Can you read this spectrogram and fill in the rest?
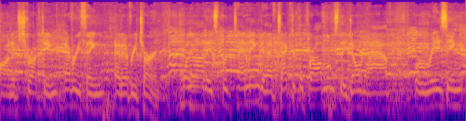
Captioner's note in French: voix de l'interprète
